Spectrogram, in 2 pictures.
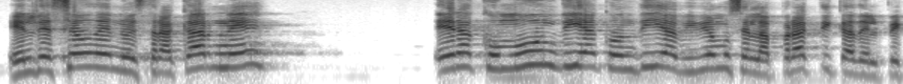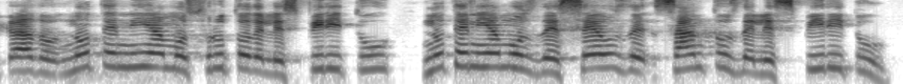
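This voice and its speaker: A man's voice: very high voice, measured pace. A man teaching a Bible class in a church room, talking conversationally with joking asides and rhetorical questions to his listeners.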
